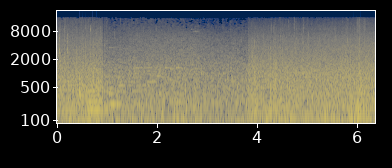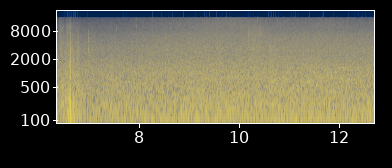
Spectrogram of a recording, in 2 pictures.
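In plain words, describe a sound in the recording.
Wind gusts and rushes past.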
